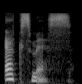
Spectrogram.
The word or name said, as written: xmas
